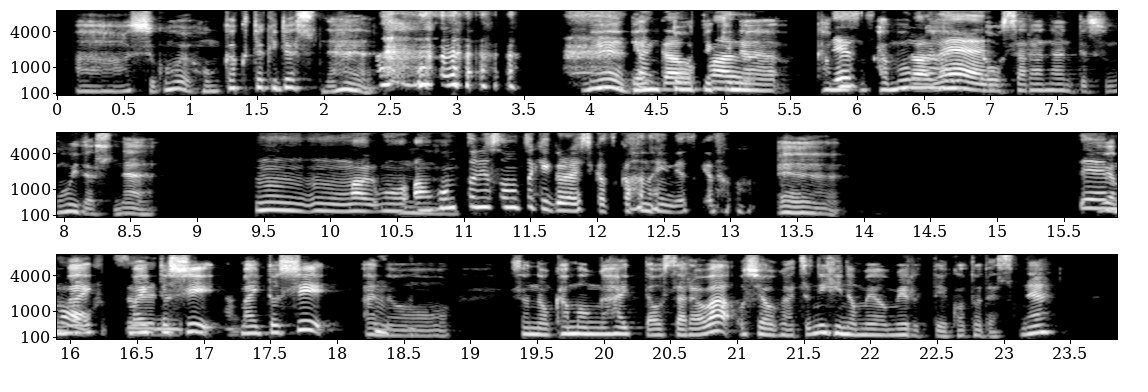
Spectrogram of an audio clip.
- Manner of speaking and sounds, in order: giggle; unintelligible speech
- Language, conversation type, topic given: Japanese, podcast, 季節ごとに、ご家庭ではどのような行事を行っていますか？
